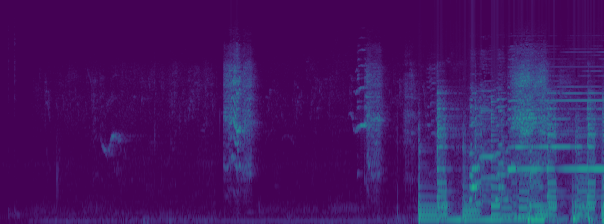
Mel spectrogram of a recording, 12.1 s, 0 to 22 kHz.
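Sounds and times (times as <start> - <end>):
loud harsh animal calls: 4.4 - 5.2, 7.0 - 9.0, 9.9 - 11.4
brief pitched animal call: 10.3 - 11.2.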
